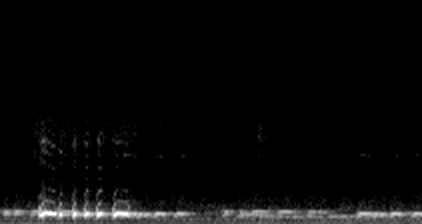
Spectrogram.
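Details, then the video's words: White zebra dove song used as a lure to draw song from other doves. Opens with one loud run of about six quick, bubbling coos and a long trailing note, then soft, low trills. "Sura Perkutut pitih PAMCINGAN SEMUA JENIS PERKUTUT"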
